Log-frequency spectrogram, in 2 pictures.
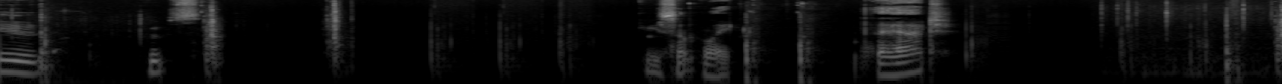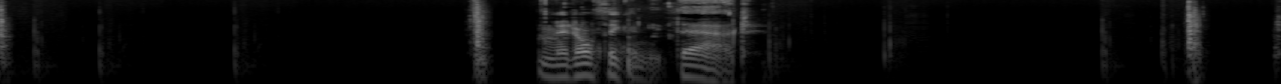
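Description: Wooden blocks are set down with short, dull knocks.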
